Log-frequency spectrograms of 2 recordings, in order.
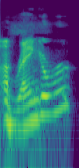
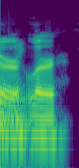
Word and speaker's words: Angular: It's not Rangerer?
